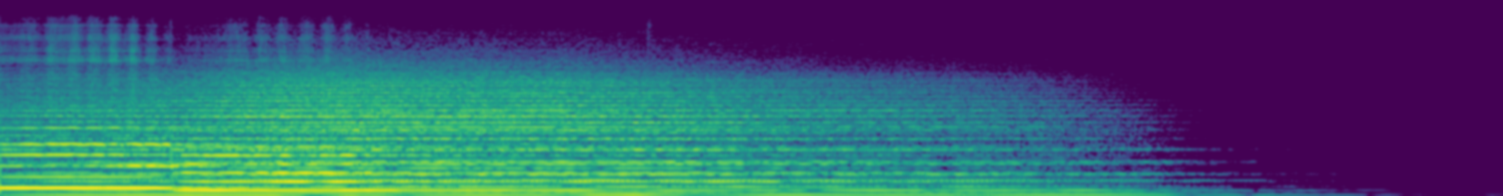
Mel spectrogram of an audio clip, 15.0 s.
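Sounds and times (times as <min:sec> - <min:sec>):
flute playing: 0:00.0 - 0:11.1.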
